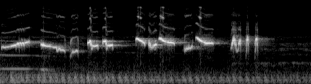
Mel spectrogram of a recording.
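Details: Orange-headed thrush singing a rich run of varied whistled phrases, slurred up and down, ending in a few quick sharp notes, with a faint low hum in the background.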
